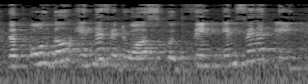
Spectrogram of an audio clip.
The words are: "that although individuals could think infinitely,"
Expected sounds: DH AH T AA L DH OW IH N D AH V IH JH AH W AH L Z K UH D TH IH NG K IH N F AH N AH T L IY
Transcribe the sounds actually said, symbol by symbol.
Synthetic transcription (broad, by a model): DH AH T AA L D OW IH N D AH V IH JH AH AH L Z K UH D T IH NG K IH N F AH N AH T L IY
